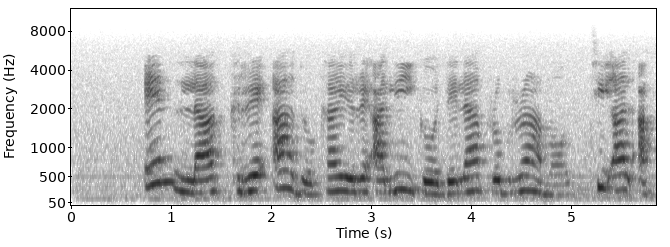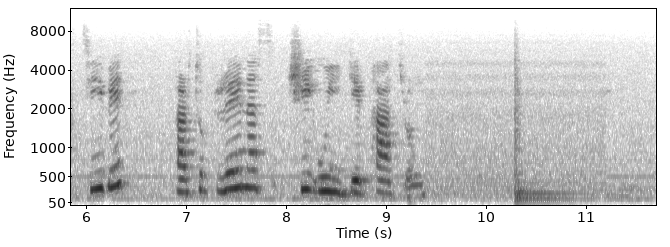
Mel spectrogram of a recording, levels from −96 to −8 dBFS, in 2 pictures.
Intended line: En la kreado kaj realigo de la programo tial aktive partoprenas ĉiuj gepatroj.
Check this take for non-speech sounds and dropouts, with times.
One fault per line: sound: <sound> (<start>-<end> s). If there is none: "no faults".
sound: thud (10.3-11.1 s)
